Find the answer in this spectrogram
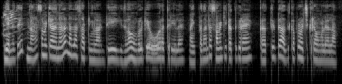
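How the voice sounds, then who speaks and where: A woman voicing a quick-tempered cartoon wife. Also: mid-range voice, a little hiss or hum, natural voice. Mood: huffy. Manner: huffy, sharp-tongued. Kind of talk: cartoon voice acting.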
